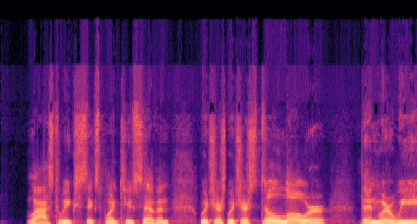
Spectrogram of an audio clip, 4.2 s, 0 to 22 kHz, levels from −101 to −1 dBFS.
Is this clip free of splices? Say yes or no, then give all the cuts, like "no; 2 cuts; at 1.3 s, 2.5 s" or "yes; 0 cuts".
no; 1 cut; at 2.2 s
